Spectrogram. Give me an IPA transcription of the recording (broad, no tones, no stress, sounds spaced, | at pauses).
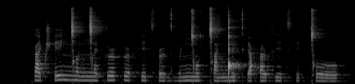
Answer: k a t͡ʃʼ e ŋ͡ǀ ɤ ŋ͡ǀ ɛ k ə˞ k ə˞ h ɪ t͡sʼ ə˞ dʱ ə˞ ŋ͡ǀ o ǀ a ŋ͡ǃ ɪ kʼ ɪ ħ ə˞ x ɪ t͡sʼ ɪ ǀ o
